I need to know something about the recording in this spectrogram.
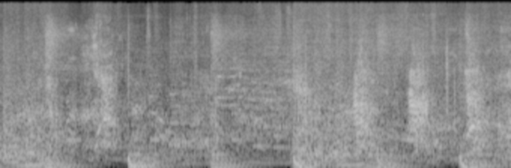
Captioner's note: glowzies growling; intense music continues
